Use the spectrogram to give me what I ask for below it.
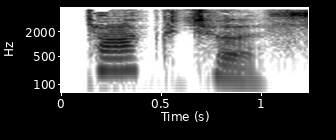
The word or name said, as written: tactus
